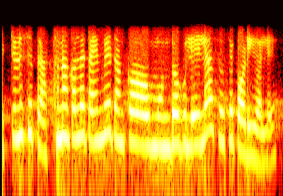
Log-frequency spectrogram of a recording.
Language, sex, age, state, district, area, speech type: Odia, female, 18-30, Odisha, Kendrapara, urban, conversation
